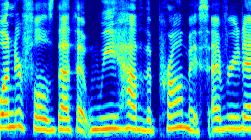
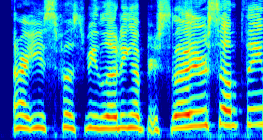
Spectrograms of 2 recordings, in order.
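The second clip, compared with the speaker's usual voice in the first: put-on fast, snarky, sassy teenager voice; 2 semitones higher than usual. Retelling a movie scene, a teenager taunts a woman dressed as santa: sassy teenager voice. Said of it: "trying to be like a sassy teenager".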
